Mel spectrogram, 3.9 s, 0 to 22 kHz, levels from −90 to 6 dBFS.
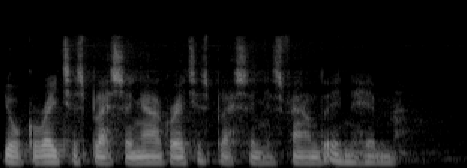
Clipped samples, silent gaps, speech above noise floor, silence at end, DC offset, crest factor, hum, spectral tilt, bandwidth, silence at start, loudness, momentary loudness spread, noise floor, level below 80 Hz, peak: under 0.1%; none; 32 dB; 0.5 s; under 0.1%; 18 dB; none; -4.5 dB/octave; 10.5 kHz; 0.05 s; -44 LUFS; 11 LU; -76 dBFS; -84 dBFS; -26 dBFS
